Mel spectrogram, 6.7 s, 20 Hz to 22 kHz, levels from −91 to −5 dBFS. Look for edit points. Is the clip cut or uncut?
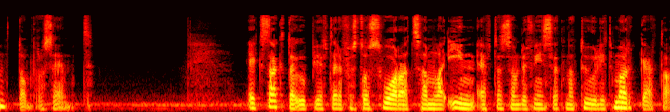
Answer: uncut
